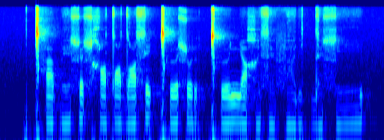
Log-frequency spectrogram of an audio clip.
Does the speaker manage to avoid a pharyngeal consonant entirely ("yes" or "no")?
yes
